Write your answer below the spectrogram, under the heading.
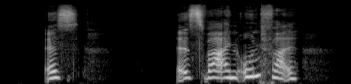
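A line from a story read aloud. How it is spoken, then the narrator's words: Croaking. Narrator (German): krächzte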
